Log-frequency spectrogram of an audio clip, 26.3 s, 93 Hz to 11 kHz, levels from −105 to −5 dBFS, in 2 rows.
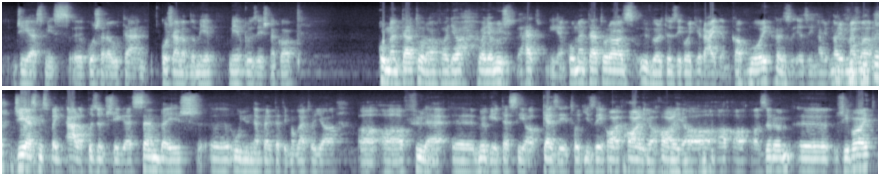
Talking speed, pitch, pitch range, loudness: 130 wpm, 110 Hz, 100-120 Hz, -15 LUFS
